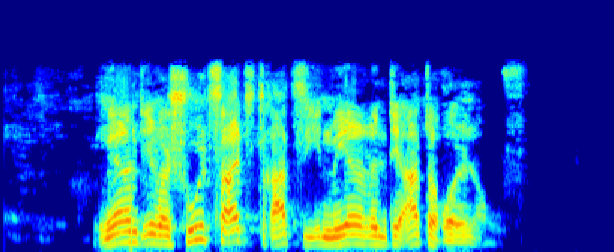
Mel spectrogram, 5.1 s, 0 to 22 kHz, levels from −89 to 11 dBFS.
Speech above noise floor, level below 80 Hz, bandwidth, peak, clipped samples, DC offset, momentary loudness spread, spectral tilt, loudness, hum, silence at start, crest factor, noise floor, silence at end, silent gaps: 40 dB; -56 dBFS; 8.4 kHz; -2 dBFS; under 0.1%; under 0.1%; 11 LU; -3.5 dB/octave; -15 LUFS; none; 0.8 s; 14 dB; -55 dBFS; 0.8 s; none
